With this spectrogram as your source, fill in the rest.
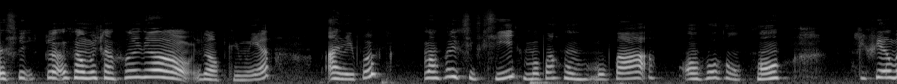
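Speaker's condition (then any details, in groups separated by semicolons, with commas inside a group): Cerebral palsy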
